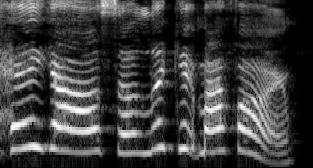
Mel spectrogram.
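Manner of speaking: put-on high, cheerful, natural country-girl voice. Retelling a video of a woman greeting viewers: imitating a happy country girl. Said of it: "country girl".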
